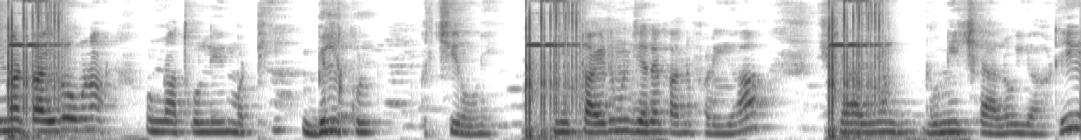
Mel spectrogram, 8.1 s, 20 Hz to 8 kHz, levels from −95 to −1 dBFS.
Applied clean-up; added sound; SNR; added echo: classical method log-MMSE.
